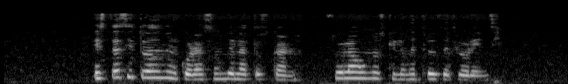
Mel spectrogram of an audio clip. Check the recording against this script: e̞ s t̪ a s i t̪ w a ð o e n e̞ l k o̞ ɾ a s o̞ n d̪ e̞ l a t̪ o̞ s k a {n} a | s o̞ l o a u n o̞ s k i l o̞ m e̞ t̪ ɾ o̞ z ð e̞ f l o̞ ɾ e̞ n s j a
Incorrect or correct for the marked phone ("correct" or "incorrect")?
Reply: correct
